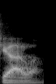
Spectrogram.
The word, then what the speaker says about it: Yahweh: U so be aware God's name is pronouncable. It is Yahwa. There is no B sound in the original Hebrew language.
